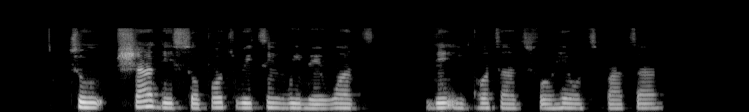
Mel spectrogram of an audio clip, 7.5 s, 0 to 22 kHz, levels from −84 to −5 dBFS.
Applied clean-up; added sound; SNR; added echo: none; none; none; none.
